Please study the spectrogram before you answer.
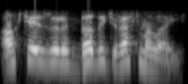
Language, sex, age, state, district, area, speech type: Kashmiri, male, 18-30, Jammu and Kashmir, Baramulla, rural, conversation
